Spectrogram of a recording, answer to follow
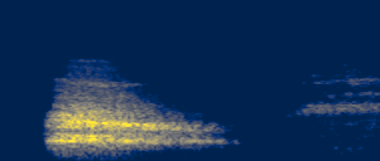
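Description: A woman breathing out hard with effort for about a second, then a shorter, fainter breath near the end: heavy breathing from exertion in the middle of a dumbbell exercise.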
